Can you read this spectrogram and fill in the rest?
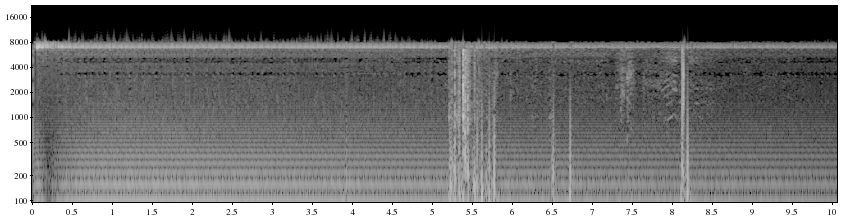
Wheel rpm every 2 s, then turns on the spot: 0, 0, 0, 10, 20.
none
